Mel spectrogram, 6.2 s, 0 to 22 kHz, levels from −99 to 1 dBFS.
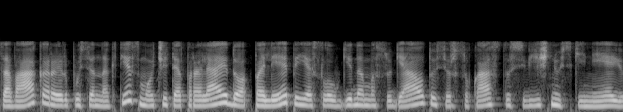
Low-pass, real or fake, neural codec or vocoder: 5.4 kHz; real; none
